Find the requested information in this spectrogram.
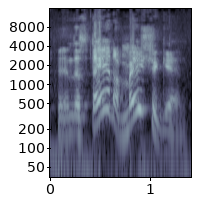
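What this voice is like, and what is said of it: Put-on southern accent. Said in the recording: “I'm doing a southern accent”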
